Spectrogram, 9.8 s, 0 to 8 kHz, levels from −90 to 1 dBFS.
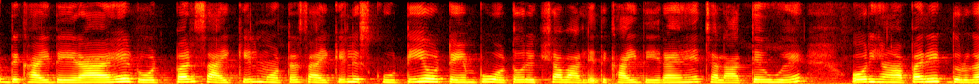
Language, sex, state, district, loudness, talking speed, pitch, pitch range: Hindi, female, Uttar Pradesh, Jyotiba Phule Nagar, -17 LUFS, 155 wpm, 225 Hz, 215-245 Hz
